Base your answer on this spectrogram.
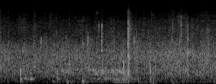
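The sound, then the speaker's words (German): Audience applause sounds as a faint, dense patter of clapping with scattered sharper claps. It holds steady through the whole stretch. “Gibt ihm bitte einen warmen Applaus.”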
